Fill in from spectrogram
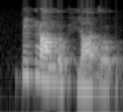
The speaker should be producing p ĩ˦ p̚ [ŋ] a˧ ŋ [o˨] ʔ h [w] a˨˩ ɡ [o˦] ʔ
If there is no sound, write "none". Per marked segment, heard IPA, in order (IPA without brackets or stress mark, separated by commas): ŋ, o˨, j, o˨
